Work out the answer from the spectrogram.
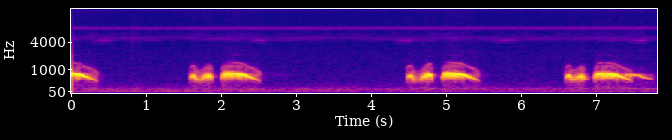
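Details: Female spotted dove repeating its coo three times, roughly every two and a half seconds. Each phrase is a brief doubled note and then a falling drawn-out coo. A faint high steady hiss runs through the quiet background.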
